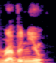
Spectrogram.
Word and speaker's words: Revonew: Yeah, so the name for our app is called Revenue. – Okay. – It's spelled R-E-V-O-N-E-W.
